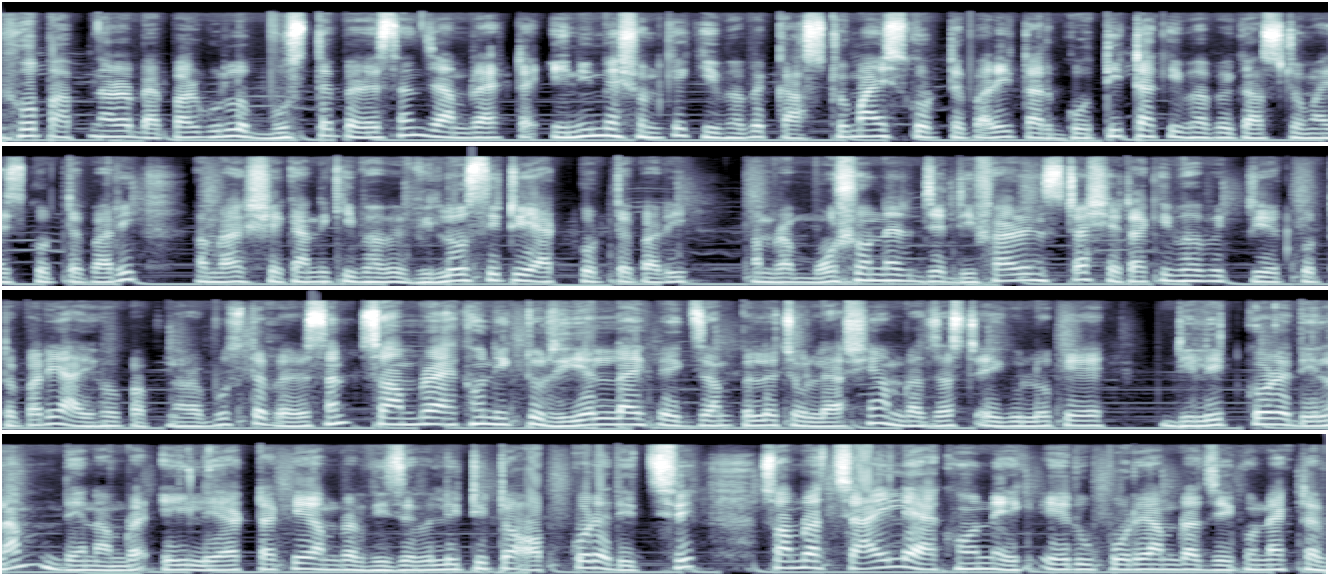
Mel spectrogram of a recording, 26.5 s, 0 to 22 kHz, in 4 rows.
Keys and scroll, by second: 19.8 Delete.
